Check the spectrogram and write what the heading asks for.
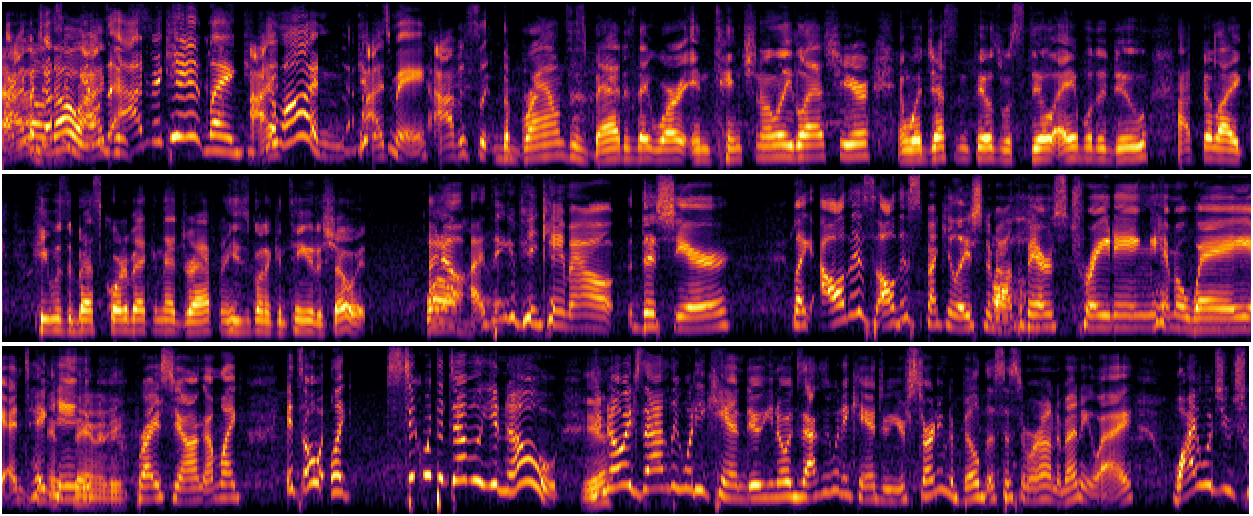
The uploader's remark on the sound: The last day coming LIVE from Radio Row.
